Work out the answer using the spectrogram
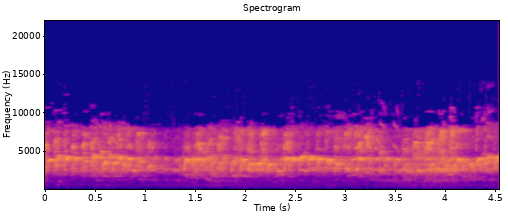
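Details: Lesser whistling ducks in a lure recording used to bring them down: a dense, unbroken chorus of high, thin whistles and squeaky notes overlapping throughout, with no pauses and no other sounds.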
